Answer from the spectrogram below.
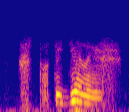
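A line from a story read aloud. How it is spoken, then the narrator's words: Hiss while struggling. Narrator (Russian): прошипела Лианна, извиваясь в его железных объятиях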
